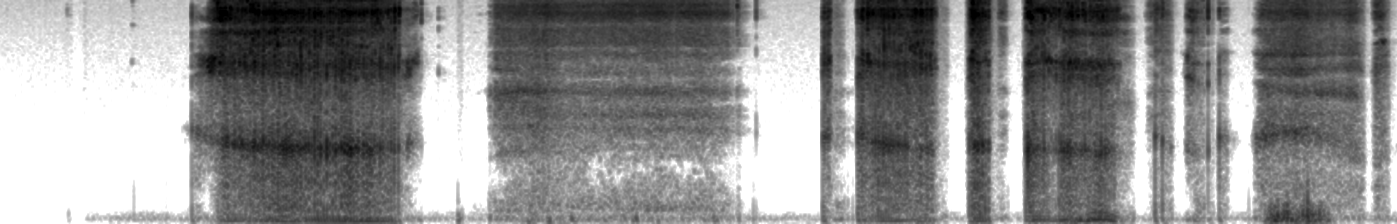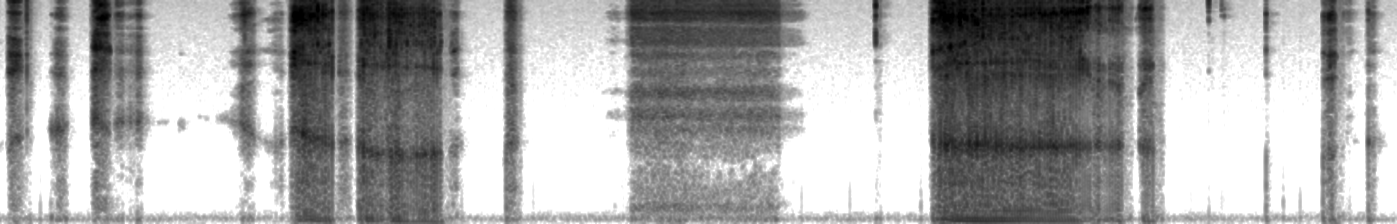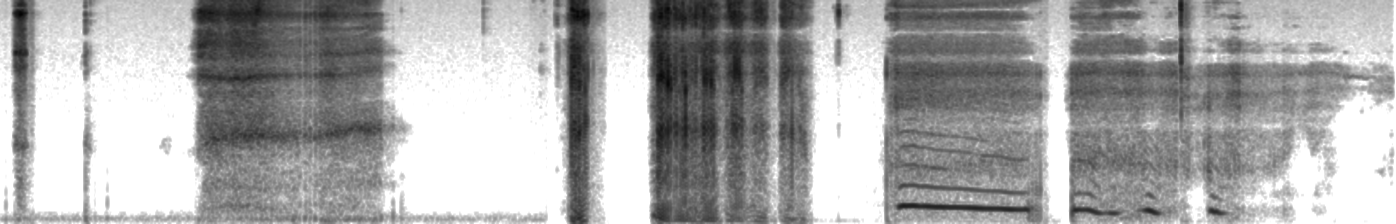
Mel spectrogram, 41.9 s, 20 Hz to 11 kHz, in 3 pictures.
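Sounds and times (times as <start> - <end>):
person snoring: 1.9 - 4.3, 4.9 - 7.6, 8.3 - 15.5, 16.3 - 19.3, 20.2 - 22.0, 23.3 - 25.7, 27.2 - 28.4, 29.9 - 32.1, 33.6 - 36.2, 36.8 - 41.5
snorts and puffs of breath: 4.9 - 7.6, 8.3 - 15.5, 20.2 - 22.0.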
